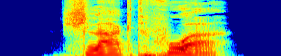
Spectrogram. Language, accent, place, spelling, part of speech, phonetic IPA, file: German, Germany, Berlin, schlagt vor, verb, [ˌʃlaːkt ˈfoːɐ̯], De-schlagt vor.ogg
- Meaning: inflection of vorschlagen: 1. second-person plural present 2. plural imperative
